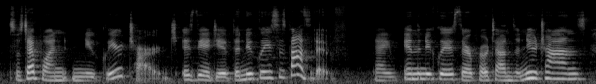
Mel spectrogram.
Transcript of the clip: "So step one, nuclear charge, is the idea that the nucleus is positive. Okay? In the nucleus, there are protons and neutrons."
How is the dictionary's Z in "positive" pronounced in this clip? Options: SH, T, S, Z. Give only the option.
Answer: Z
